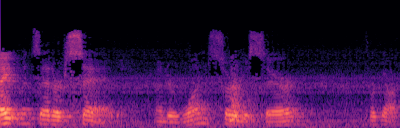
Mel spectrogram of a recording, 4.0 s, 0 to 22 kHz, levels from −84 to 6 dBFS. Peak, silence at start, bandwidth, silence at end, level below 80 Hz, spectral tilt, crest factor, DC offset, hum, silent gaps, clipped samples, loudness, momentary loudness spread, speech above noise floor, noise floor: -2 dBFS; 0 s; 8.6 kHz; 0 s; -50 dBFS; -5.5 dB/octave; 22 dB; under 0.1%; none; none; under 0.1%; -24 LUFS; 19 LU; 21 dB; -43 dBFS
